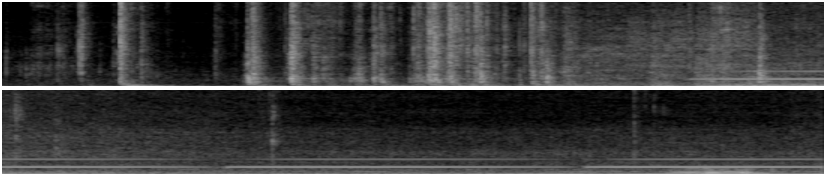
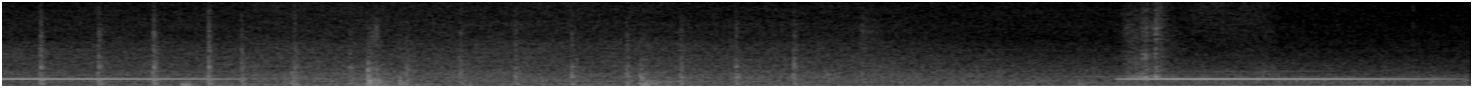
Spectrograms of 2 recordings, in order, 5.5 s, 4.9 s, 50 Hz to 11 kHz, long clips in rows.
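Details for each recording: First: 2014 Jeep Compass after replacing the faulty heater actuator that had been knocking: keys rattle, a chime sounds, then the blower runs up smooth and steady with no knocking or clicking from the heater box. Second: 2014 Jeep Compass: rapid ticking and knocking under the dashboard, about four a second, whether running or parked and turned off for hours, from a faulty HVAC heater blend door actuator stuck cycling.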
